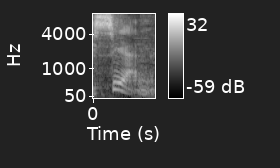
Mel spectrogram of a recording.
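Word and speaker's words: Sián: then the new Lamborghini C n is for you now yes apparently that is the correct way to say it C n the engineers from sulamita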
